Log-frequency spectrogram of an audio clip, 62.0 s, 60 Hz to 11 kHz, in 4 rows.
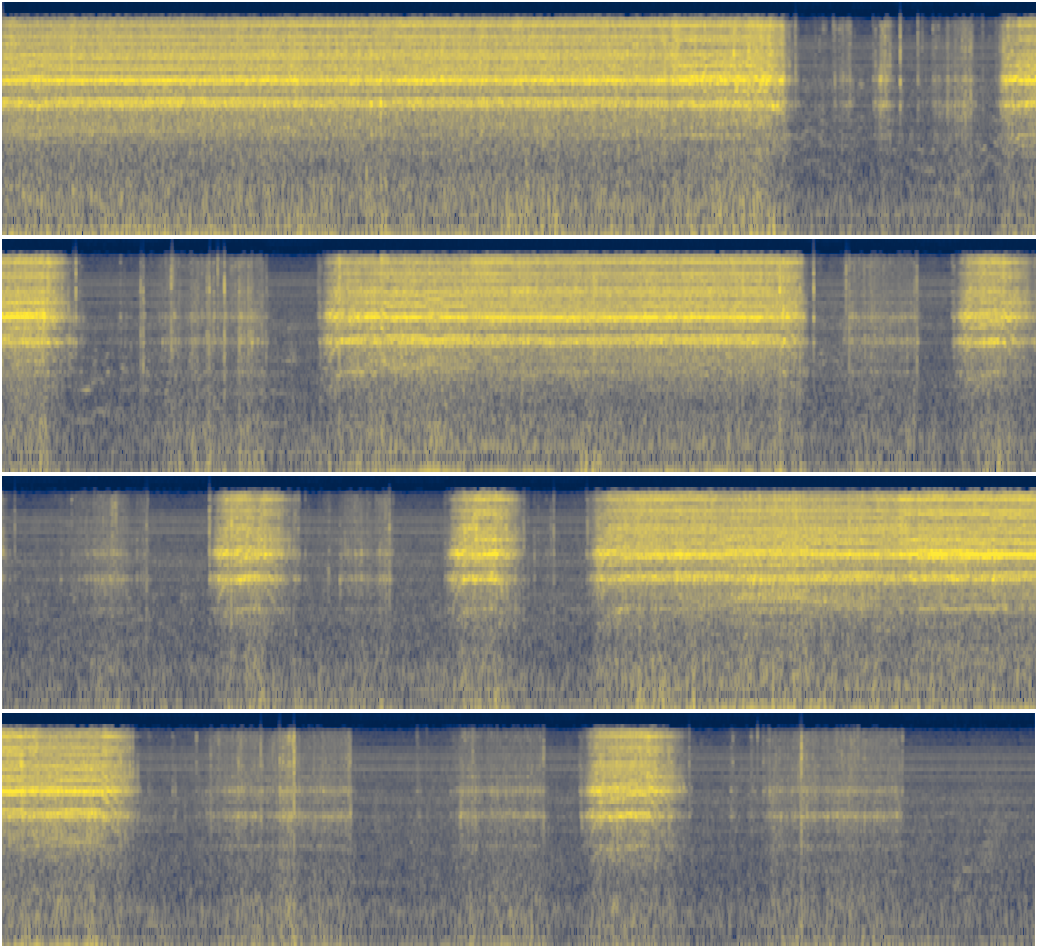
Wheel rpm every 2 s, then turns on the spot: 160, 160, 160, 160, 160, 130, 10, 60, 40, 20, 100, 160, 160, 120, 20, 40, 20, 50, 20, 50, 130, 160, 160, 160, 30, 20, 10, 40, 30, 20, 0.
16-20 32-36 50-52 58-60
